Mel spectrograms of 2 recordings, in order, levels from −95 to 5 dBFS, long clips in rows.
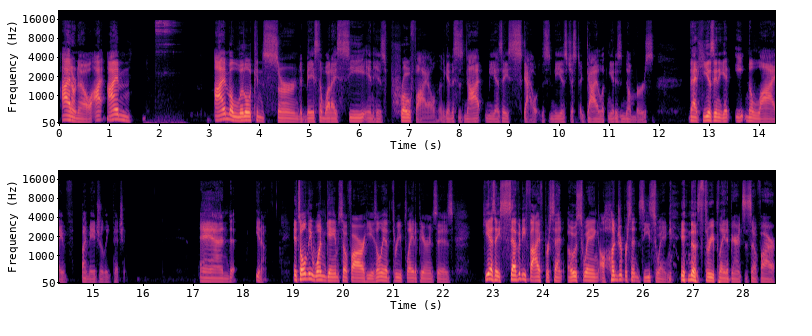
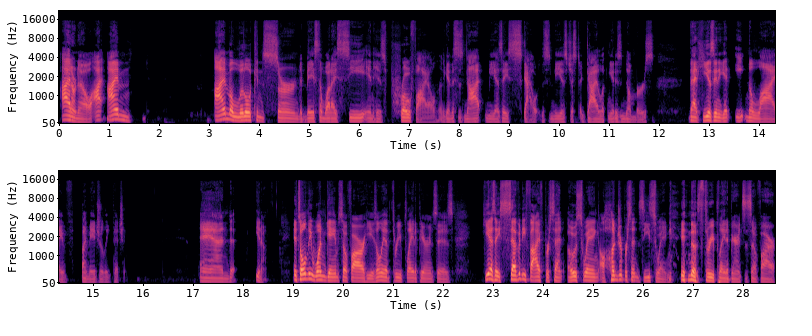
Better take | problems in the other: second | jangling keys; faint; at 1.5 s; peak 15 dB below the speech

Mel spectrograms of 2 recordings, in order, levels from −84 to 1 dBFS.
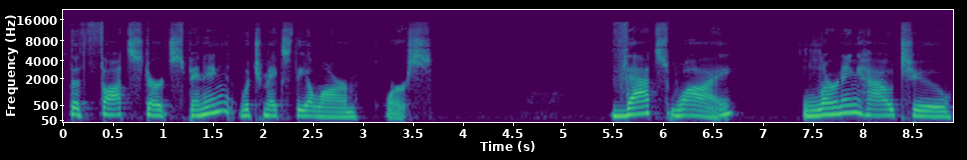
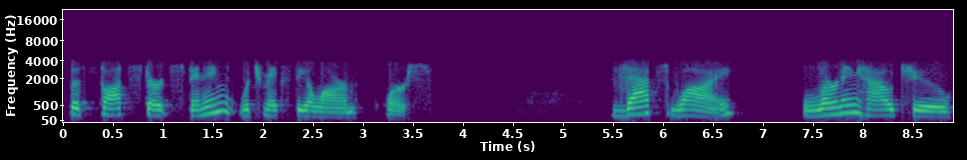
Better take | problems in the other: first | phone-call audio

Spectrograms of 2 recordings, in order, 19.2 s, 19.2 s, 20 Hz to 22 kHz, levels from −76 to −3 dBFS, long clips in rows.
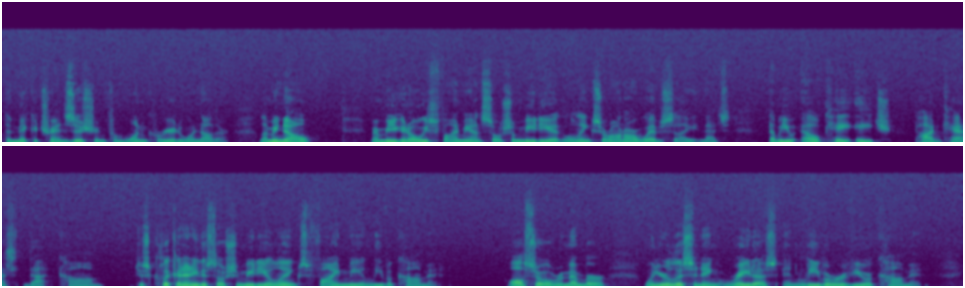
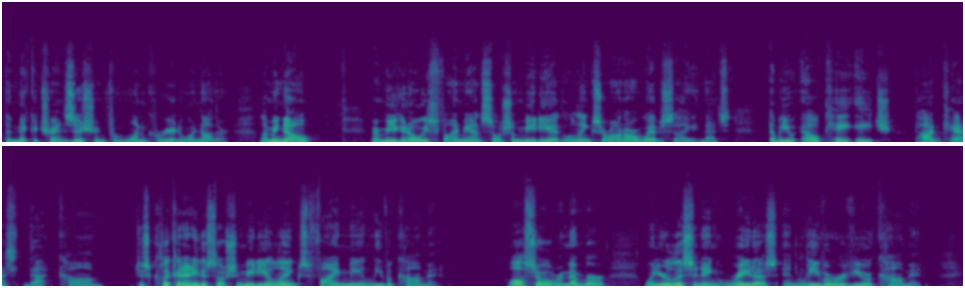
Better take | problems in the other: second | hiss; noticeable; throughout; 15 dB below the speech

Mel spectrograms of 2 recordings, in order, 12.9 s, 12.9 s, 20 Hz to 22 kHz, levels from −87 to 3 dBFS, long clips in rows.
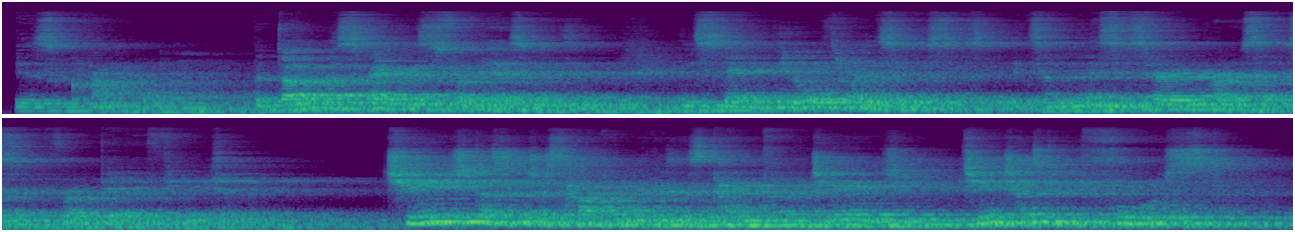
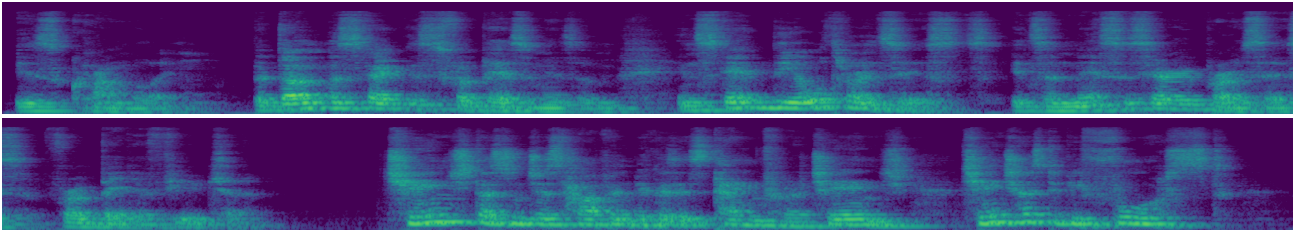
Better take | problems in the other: second | room echo; strong; dies away in 3 s; slight in the second // off-mic speech; far; far in the second

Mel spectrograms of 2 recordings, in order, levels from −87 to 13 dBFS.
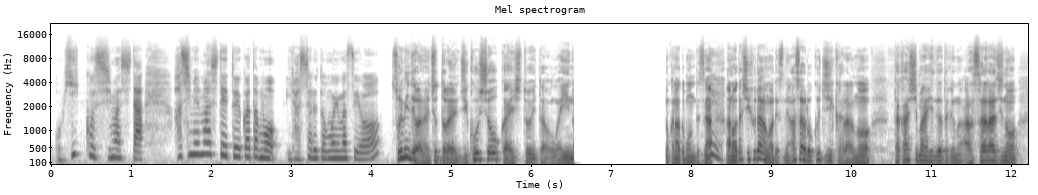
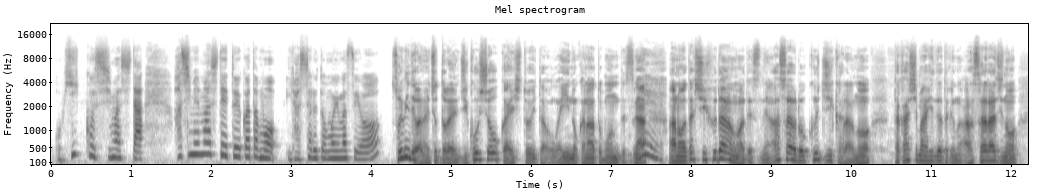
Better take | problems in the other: second | audio freezing; at 6.5 s for 1 s

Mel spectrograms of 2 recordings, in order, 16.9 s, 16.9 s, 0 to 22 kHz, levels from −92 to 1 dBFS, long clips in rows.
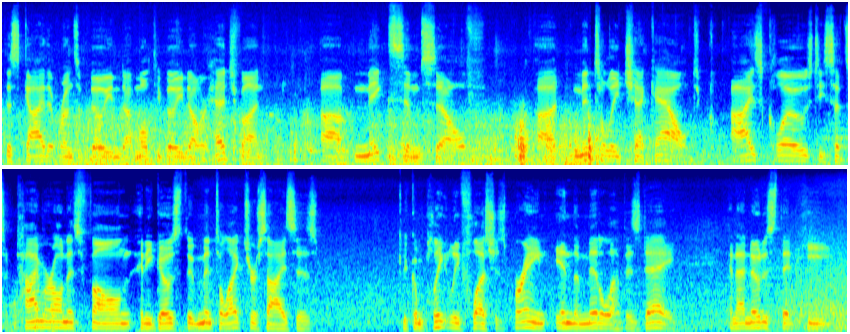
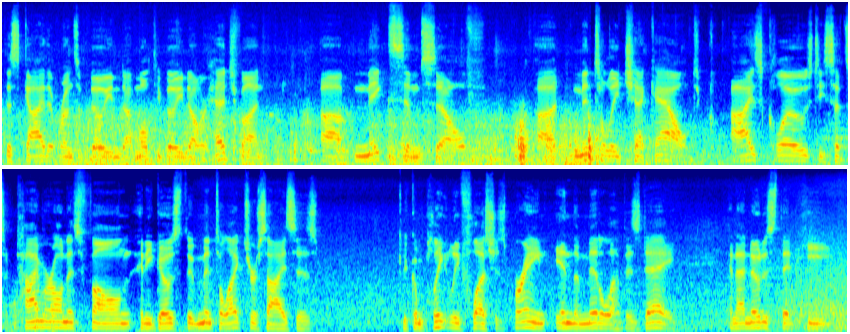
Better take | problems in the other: neither | rain or running water; loud; throughout; 4 dB below the speech; the same in both

